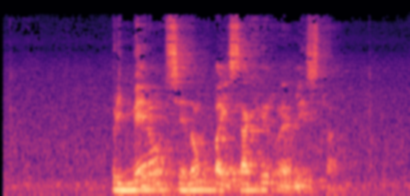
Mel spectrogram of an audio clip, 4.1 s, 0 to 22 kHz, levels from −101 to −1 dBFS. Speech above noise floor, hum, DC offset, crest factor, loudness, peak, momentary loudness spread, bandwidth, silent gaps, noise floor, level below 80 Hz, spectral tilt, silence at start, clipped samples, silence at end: 27 dB; none; under 0.1%; 16 dB; -16 LUFS; -2 dBFS; 13 LU; 16 kHz; none; -42 dBFS; -40 dBFS; -5 dB/octave; 0.25 s; under 0.1%; 0.6 s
